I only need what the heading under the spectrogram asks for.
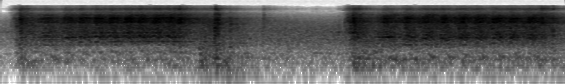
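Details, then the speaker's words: Mini truck that has been sitting, runs rich, spark plugs suspected: long, sluggish, hissy cranking that never catches. The battery is weak and will be charged or likely replaced. "all right guys we're going to charge battery a little bit here i mean we're probably just going to end up buying a new battery today as well"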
